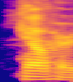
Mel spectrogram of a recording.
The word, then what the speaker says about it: Kelleher: Although there was no Alisson, and I don't know how to pronounce his name, but Kelleher. – Kelleher, yeah.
